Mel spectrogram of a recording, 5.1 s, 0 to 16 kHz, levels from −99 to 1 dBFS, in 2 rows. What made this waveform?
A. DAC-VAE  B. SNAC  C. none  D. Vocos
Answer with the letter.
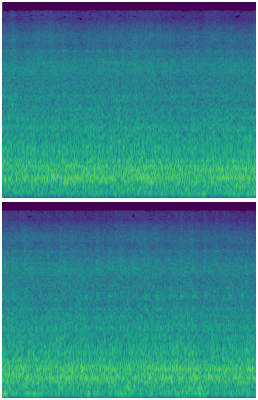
C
